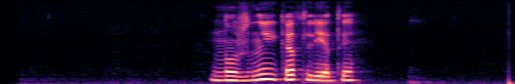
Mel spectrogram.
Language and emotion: Russian, neutral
